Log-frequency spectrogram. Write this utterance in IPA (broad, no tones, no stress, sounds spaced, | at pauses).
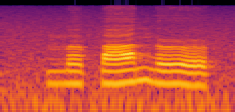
m œ p a n ə˞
